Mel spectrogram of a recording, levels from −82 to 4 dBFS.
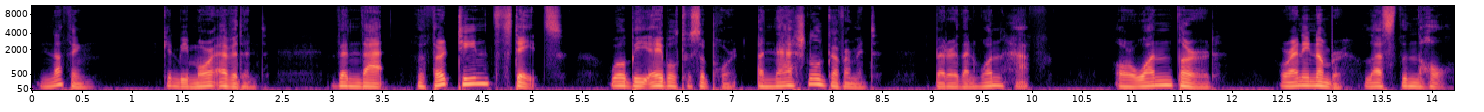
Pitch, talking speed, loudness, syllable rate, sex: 105 Hz, 135 wpm, -22 LUFS, 4.8 syllables/s, male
